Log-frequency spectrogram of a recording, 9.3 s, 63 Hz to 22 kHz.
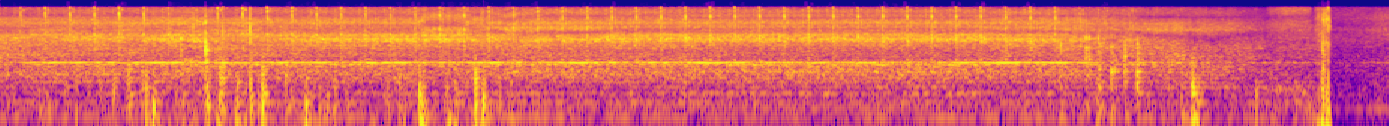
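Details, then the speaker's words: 2000 Ford F-250 SD 5.4L (330 CI) V8 at idle, injectors with 260,000 miles, rough intermittent idle and a miss: fast even ticking, all injectors sounding similar; clogged injector suspected but not identified. "Okay, so all of the injectors do sound similar. You can hear a distinct ticking."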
